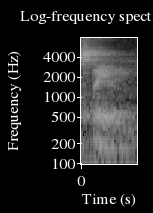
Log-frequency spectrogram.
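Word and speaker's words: Staunton: We all know how to pronounce Stan, right?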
